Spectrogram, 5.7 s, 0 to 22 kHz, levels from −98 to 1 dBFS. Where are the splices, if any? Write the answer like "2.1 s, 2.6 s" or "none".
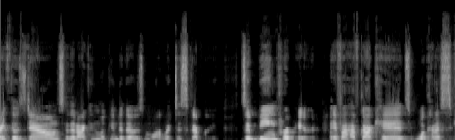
4.1 s

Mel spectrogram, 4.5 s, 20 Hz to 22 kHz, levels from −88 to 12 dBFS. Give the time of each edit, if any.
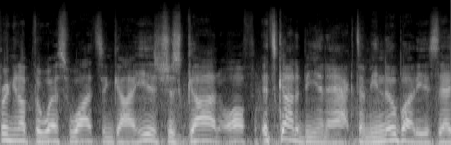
2.5 s

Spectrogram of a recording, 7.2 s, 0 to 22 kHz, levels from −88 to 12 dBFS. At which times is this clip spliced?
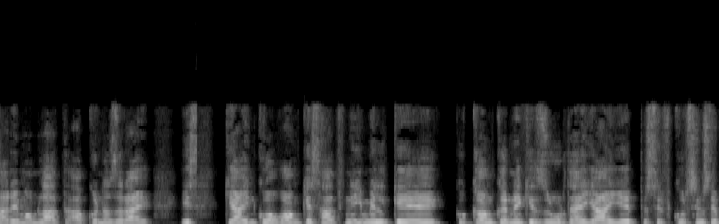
2.1 s

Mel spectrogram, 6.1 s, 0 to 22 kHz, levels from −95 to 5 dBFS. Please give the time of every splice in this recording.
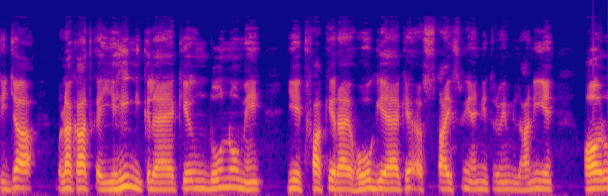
none

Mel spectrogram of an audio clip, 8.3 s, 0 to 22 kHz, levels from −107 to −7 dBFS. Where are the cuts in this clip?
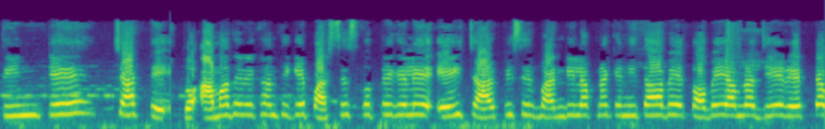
1.7 s

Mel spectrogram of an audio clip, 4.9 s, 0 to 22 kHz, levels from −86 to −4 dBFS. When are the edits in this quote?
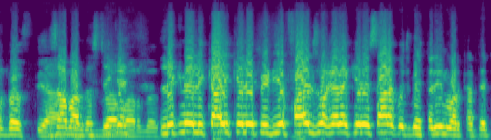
none

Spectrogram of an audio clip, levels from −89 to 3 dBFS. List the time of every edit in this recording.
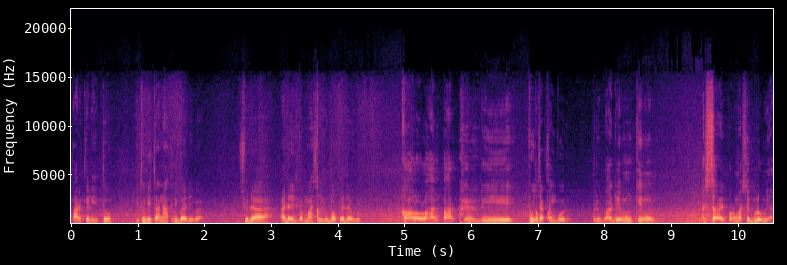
none

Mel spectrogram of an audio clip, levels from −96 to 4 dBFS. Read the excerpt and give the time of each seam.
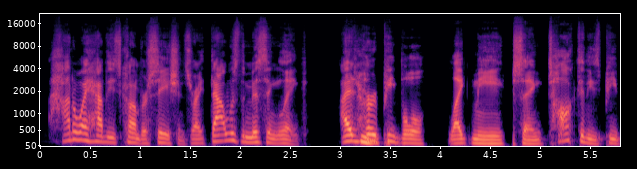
4.8 s

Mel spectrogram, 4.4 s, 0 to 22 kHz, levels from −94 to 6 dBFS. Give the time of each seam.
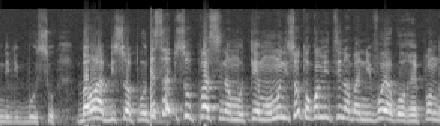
1.5 s

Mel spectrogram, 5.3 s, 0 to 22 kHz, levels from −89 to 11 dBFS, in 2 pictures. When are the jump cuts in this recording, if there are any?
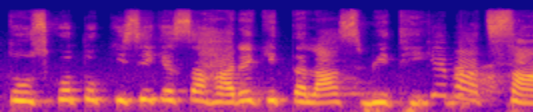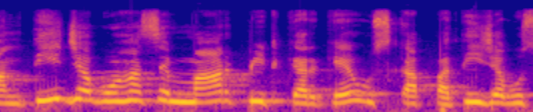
2.3 s

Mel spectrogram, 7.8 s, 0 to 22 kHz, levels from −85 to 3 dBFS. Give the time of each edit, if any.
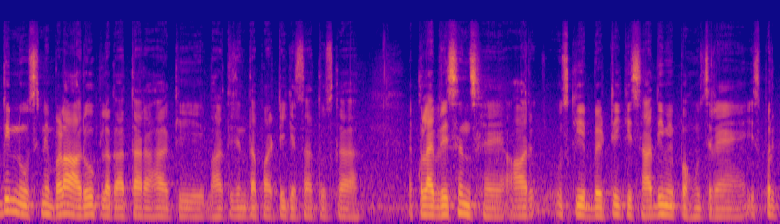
none

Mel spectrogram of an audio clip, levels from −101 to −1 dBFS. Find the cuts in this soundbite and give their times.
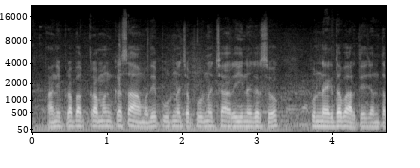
none

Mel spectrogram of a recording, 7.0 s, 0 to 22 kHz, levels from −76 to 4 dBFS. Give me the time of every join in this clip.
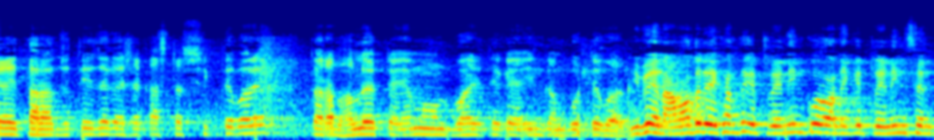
4.7 s

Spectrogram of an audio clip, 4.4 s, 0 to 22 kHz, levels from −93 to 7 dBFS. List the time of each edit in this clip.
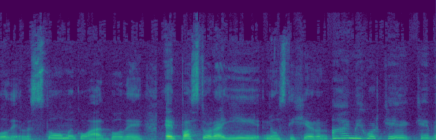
1.5 s

